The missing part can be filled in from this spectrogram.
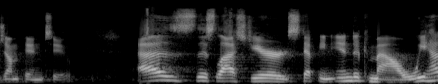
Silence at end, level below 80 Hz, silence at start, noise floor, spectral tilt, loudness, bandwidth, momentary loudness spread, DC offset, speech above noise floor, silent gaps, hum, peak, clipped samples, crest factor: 0 s; -72 dBFS; 0 s; -60 dBFS; -3 dB/octave; -24 LUFS; 15.5 kHz; 10 LU; under 0.1%; 36 dB; none; none; -8 dBFS; under 0.1%; 18 dB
